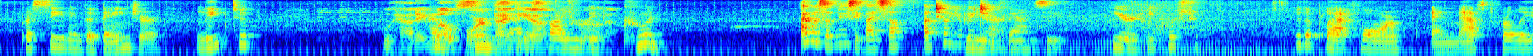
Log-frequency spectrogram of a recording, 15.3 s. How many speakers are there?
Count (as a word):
four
